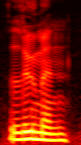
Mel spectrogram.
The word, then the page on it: lumen: British English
